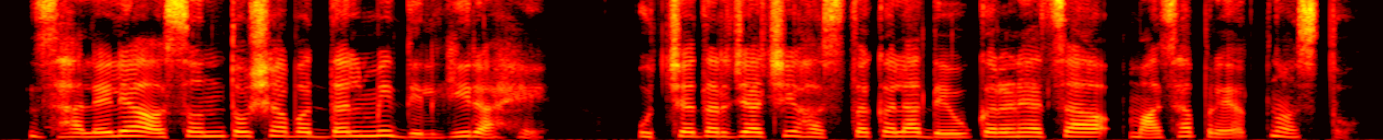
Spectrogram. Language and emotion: Marathi, sad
